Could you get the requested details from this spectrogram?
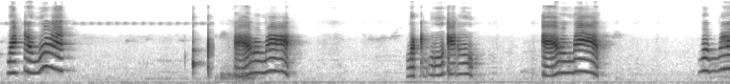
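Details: Pet parrot talking, said to say "mummy papa" and "radhe radhe"; bursts of high, wavering, voice-like syllables at roughly two-second intervals with quiet gaps between, indoors.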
